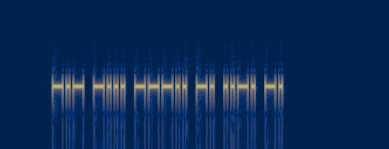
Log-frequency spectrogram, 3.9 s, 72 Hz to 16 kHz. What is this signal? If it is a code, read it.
Morse code, heard as a keyed tone, about 33 wpm, 700 Hz. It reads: KB8NFN
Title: Speed Racing - USA 2x3 Call Signs 35wpm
